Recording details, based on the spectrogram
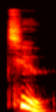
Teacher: у слові тюльпан м'якою від букви ю стала буква Т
